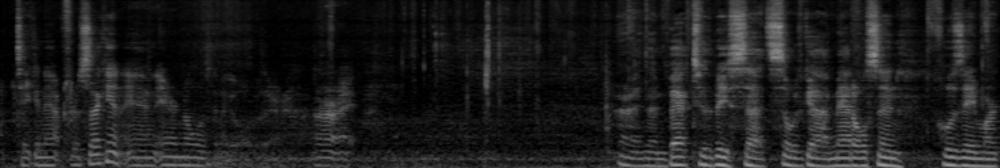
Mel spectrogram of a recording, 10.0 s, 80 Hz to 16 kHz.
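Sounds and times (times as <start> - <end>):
trading cards rustling and ticking: 3.3 - 10.0.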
